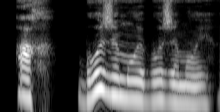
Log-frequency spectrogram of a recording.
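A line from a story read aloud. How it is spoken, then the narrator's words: Excited sigh. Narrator (Russian): вздохнул возбужденный Василий Иванович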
